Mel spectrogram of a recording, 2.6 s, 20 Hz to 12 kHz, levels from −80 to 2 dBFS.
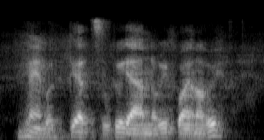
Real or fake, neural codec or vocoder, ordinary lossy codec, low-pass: fake; codec, 16 kHz, 0.8 kbps, ZipCodec; AAC, 32 kbps; 7.2 kHz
